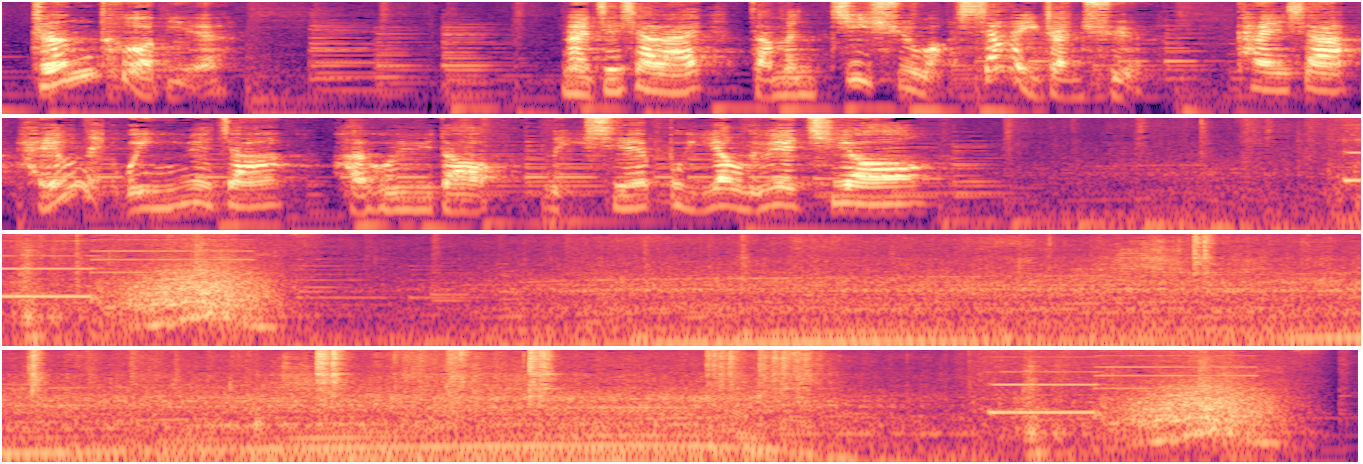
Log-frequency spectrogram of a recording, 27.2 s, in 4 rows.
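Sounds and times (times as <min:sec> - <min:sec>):
speech: 0:00.2 - 0:01.3, 0:02.8 - 0:11.6
bus engine rumble while pulling into a stop: 0:11.5 - 0:27.1
short tone: 0:13.4 - 0:15.2, 0:25.2 - 0:27.0.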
